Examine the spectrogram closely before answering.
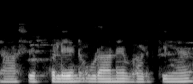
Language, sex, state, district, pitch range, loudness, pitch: Hindi, male, Bihar, Begusarai, 130-135 Hz, -19 LUFS, 135 Hz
